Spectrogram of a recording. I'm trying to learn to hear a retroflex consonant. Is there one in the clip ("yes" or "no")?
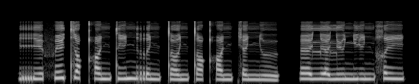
no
